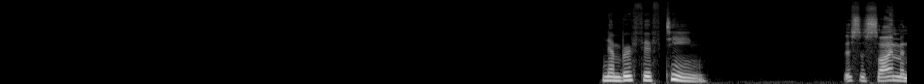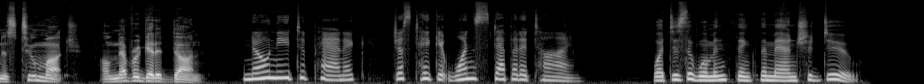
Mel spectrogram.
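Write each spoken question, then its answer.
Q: What does the woman think the man should do?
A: Work on the assignment one step at a time.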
